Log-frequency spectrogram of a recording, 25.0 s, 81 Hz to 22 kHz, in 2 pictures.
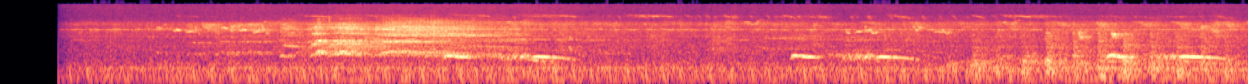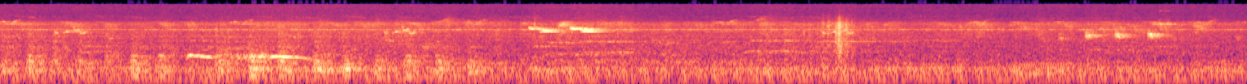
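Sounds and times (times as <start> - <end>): small birds chirping: 0.7 - 24.9
rooster crowing: 1.9 - 6.1, 7.1 - 9.1, 17.8 - 22.0.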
